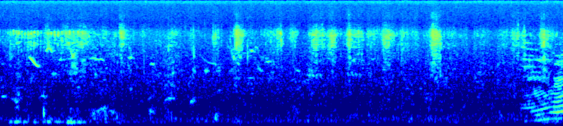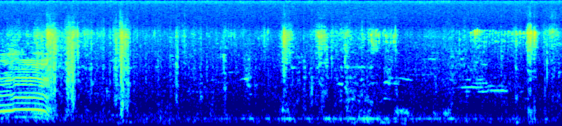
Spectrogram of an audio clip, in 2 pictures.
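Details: A cow lowing in a cattle herd with calves and bulls: one loud drawn-out moo of about a second and a half mid-clip, rising then falling, set among scattered clicks, faint bird chirps and rustling.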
